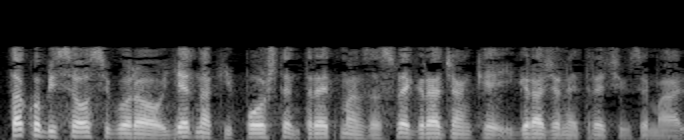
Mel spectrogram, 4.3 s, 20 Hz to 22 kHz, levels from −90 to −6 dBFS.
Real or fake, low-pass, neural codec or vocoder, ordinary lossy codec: real; 5.4 kHz; none; none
